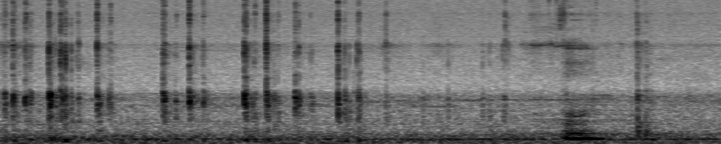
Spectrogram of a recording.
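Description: Quick bursts of keystrokes on a computer keyboard while entering a formula in Excel, clattering in short irregular clusters, close and crisp, with one brief spoken word.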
